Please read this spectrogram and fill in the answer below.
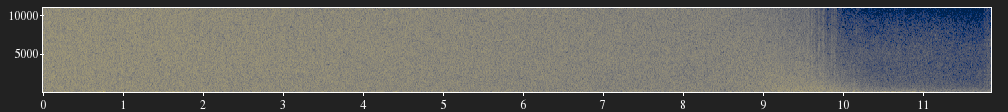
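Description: Even static hiss that slowly fades, then drops away sharply about ten seconds in, leaving a fainter, duller hiss.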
